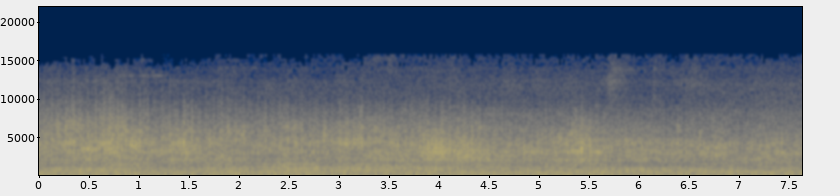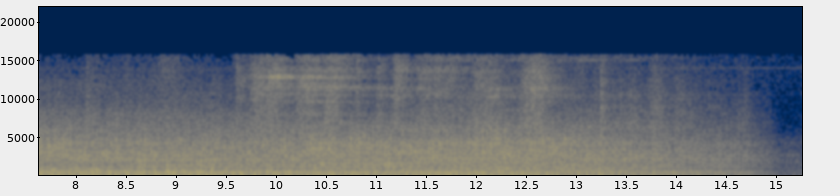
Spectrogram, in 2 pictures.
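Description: Passenger train running past: a steady rumble of carriages on the rails with the steady low drone of a diesel locomotive's engine. The sound drops away sharply near the end.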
